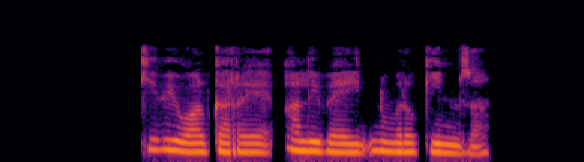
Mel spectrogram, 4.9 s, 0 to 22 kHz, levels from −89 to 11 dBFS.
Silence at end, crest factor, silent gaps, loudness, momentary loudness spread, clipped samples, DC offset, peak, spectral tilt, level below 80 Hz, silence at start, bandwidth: 0.8 s; 14 dB; 2.28-2.36 s, 3.49-3.53 s; -21 LUFS; 11 LU; under 0.1%; under 0.1%; -8 dBFS; -7 dB/octave; -60 dBFS; 1.15 s; 7.8 kHz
